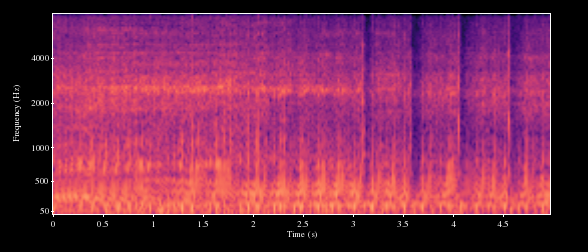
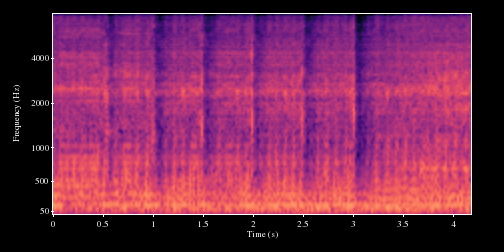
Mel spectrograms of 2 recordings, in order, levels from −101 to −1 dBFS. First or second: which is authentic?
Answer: first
